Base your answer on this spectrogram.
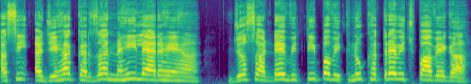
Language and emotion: Punjabi, angry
